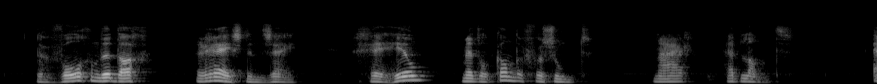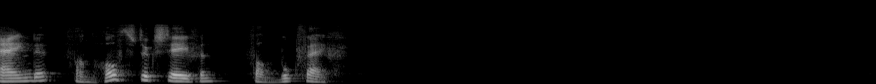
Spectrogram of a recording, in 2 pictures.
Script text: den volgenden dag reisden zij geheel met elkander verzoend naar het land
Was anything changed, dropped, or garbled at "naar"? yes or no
no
